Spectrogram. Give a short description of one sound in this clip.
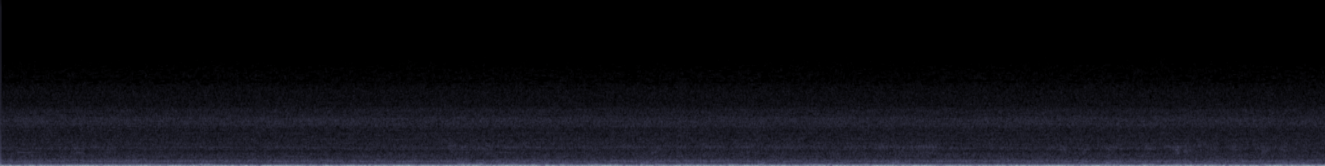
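A low engine drone rumbles steadily.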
